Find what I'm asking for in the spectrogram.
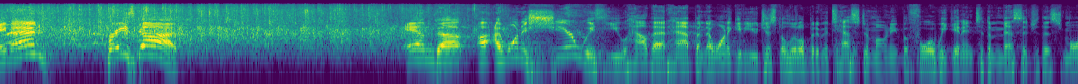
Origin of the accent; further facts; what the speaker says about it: New York, United States; because being a New Yorker and a Jewish person, it's very difficult for me to stay in one place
